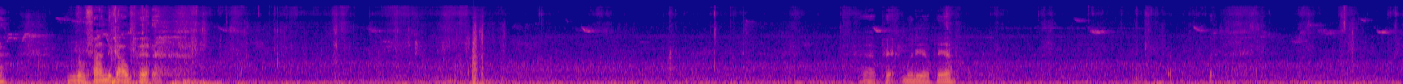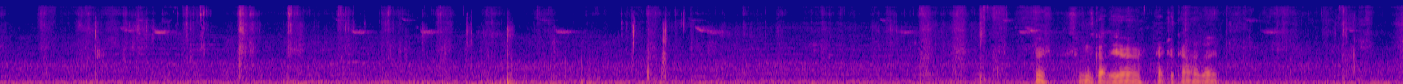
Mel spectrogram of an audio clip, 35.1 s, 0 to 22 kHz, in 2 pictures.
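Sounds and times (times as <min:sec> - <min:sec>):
footsteps on dry leaves: 0:00.0 - 0:35.0
songbird calling: 0:00.0 - 0:35.0.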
